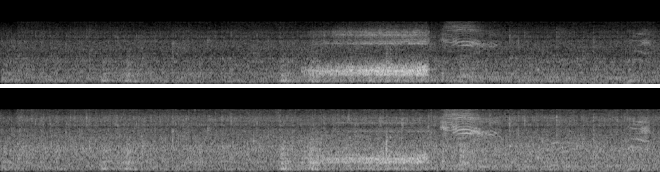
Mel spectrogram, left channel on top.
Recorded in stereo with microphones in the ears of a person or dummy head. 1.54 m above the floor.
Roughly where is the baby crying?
Right.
